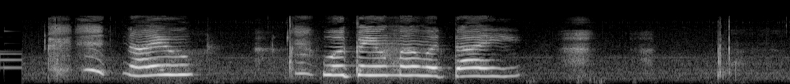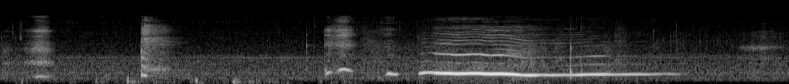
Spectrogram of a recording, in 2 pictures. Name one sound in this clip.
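A young girl sobs and wails close by.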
